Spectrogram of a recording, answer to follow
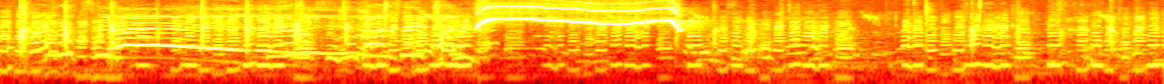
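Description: Live band music in a Romani wedding style: a clarinet lead over a steady, repeating bass and chord rhythm, with a long downward slide early on and a loud, high held note lasting about a second and a half near the middle.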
